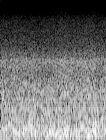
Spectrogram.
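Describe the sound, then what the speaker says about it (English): Water rushes steadily into a canal lock, with the main fill coming up from the center and side sluices open, making a loud, unbroken broadband roar. "the primary fill is coming from the center"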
